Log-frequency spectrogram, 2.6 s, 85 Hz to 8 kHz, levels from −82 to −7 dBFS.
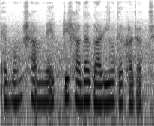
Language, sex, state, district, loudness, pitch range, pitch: Bengali, female, Tripura, Unakoti, -15 LUFS, 195-210 Hz, 205 Hz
